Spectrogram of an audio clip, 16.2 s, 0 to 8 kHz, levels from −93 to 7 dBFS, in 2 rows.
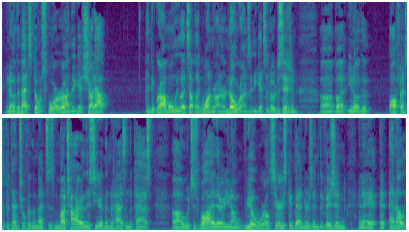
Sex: male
